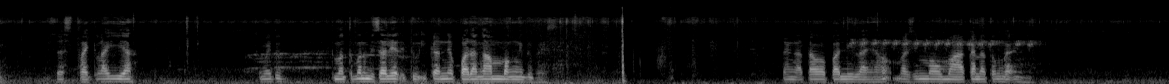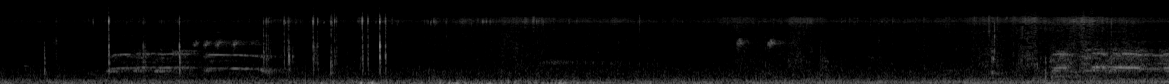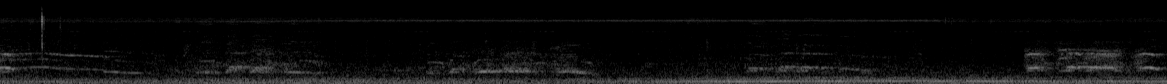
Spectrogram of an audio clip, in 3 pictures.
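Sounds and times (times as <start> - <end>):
drawn-out bird calls: 16.5 - 25.6.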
